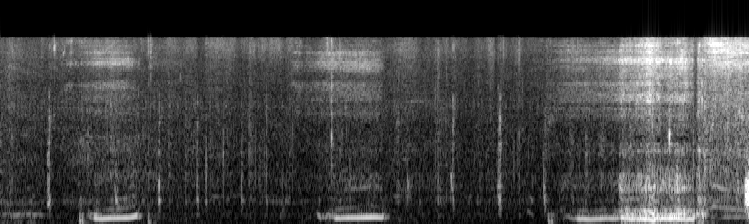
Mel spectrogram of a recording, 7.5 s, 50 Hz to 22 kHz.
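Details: Fawn male Staffordshire Bull Terrier puppy, number 1 of the 34th litter at a breeding kennel, recorded 19 October 2018: three low, drawn-out grunting moans about two seconds apart, the last longer and louder with rustling.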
